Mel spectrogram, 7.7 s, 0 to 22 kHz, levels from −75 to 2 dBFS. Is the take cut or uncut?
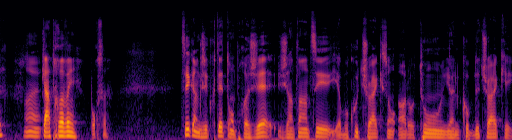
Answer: cut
